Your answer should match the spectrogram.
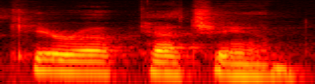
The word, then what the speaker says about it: Karakachan: they're also called and I always mispronounce it, but it's it's Karakachan is the, you know, the name for it, but they're Bulgarian Shepherds.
